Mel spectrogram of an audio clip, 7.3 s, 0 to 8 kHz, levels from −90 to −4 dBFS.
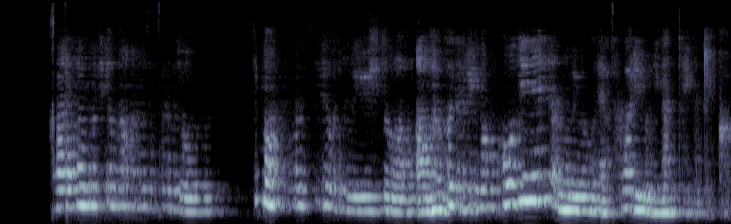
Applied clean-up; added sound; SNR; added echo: neural mask model DeepFilterNet 3.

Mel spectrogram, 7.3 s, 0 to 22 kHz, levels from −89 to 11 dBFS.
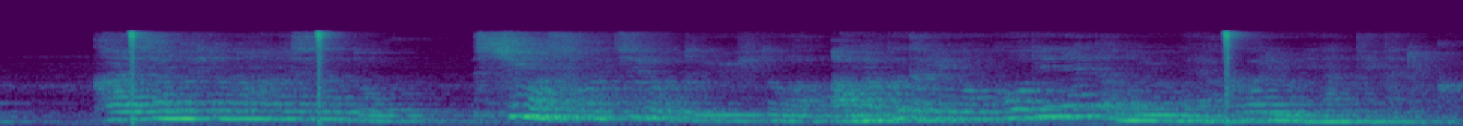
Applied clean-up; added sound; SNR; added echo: none; Rattle (instrument); 1 dB; reverberation time 1.3 s.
